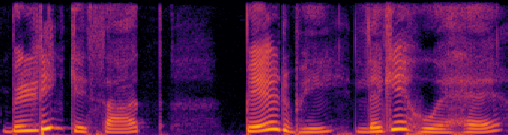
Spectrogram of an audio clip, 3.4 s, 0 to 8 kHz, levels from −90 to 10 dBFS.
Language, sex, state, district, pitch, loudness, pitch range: Hindi, female, Himachal Pradesh, Shimla, 235 Hz, -17 LUFS, 215-285 Hz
